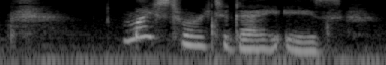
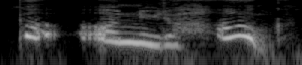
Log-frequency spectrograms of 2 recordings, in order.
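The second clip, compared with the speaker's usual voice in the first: pleading; 10 semitones higher, 5 dB louder than usual. Acted. Bear pleads with rabbit.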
